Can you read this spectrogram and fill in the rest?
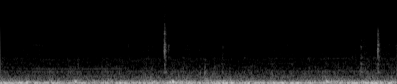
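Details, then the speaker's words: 2016 Jeep Renegade 1.8 automatic with loud passenger-side front suspension noise after hitting a pothole; after the engine-mount bolts to the frame rail were fixed, the road test on broken pavement shows only road rumble, no clunk. Suspension is now quiet. "todo o barulho que vinha naquela região próximo da coluna do amortecedor lado do passageiro parou agora não tem mais barulho ó carro está perfeito tá silencioso"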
